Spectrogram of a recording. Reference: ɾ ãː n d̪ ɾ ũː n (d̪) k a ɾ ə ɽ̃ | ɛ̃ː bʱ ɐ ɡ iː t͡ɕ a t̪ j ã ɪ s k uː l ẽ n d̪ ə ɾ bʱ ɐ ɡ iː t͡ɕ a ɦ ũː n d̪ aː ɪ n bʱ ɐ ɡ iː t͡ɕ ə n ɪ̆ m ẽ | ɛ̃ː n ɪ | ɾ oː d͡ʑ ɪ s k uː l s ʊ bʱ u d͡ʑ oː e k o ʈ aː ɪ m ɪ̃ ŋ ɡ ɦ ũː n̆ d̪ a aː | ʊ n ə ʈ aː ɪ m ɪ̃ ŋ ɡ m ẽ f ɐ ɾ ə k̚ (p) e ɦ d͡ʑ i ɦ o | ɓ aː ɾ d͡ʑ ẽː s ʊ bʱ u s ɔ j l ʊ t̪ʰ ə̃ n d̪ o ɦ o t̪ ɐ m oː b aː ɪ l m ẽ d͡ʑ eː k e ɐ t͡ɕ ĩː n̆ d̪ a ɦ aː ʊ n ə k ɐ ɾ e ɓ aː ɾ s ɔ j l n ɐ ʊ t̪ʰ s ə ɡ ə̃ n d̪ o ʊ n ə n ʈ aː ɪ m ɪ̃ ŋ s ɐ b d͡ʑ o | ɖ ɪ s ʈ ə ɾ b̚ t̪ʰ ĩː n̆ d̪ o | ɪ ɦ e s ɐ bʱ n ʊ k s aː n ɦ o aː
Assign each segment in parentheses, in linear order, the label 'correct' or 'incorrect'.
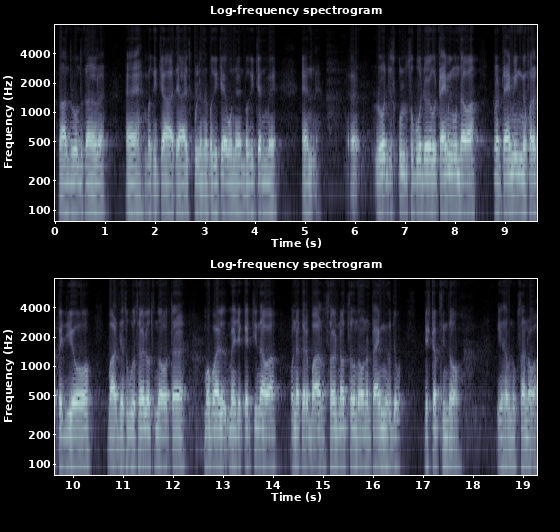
correct, correct

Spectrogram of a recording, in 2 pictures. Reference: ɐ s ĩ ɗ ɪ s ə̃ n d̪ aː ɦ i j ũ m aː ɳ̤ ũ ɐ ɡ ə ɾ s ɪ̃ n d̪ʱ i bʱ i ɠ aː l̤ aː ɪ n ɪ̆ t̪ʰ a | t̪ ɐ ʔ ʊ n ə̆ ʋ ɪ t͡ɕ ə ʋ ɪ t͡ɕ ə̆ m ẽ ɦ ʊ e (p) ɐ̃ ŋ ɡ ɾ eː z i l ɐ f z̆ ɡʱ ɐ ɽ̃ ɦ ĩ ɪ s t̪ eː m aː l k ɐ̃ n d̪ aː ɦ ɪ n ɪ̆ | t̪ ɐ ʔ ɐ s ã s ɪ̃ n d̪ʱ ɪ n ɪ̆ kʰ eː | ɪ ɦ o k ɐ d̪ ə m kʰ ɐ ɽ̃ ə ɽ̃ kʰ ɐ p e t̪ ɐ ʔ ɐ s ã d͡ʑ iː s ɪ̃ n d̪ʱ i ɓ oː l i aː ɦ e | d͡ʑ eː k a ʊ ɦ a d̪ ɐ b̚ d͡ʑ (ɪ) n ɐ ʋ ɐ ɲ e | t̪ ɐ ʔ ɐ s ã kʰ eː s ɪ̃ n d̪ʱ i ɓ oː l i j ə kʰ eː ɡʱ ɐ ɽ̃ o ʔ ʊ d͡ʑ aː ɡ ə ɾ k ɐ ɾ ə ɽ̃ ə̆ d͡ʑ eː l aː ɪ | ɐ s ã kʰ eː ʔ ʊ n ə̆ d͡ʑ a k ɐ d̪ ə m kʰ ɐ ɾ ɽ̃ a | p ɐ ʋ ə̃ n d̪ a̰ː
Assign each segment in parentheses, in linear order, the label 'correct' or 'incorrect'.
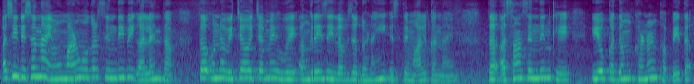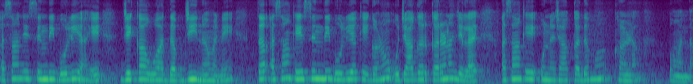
incorrect, incorrect

